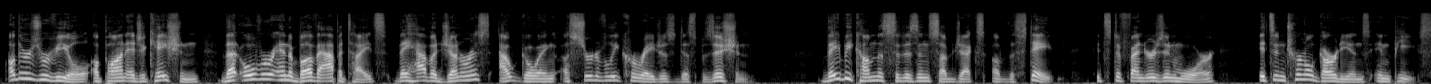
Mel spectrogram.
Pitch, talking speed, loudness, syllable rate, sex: 155 Hz, 145 wpm, -19 LUFS, 5.7 syllables/s, male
